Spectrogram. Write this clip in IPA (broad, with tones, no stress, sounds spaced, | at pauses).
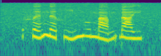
f ɛ˨˩˦ n ɛ˨˩ f i˨˩˨ ɲ u˧ m a˨˩˦ m ɗ a˧ j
